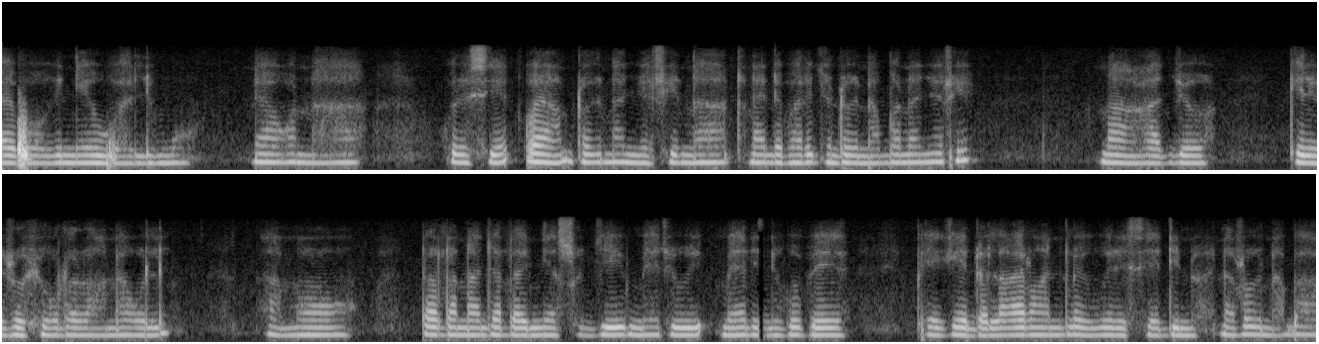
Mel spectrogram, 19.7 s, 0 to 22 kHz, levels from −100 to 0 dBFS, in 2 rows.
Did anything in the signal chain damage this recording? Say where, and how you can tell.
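Yes. At the codec stage, the whole clip carries AMR wideband (HD Voice) coding at a low rate: speech sounds rough and raspy throughout, which fits AMR-WB at about 8.85 kbit/s. The pulse-driven vocal tract model can't represent the voice cleanly at that rate, and the top band above 6.4 kHz is filled with shaped noise.

At the network or radio stage, lost AMR speech frames cause a brief drop toward near silence from 15.54 to 15.61 s, a 40 ms gap that fits two lost 20 ms frames. The decoder repeated the last good pitch and vocal tract settings at falling gain, and the voice returns weak or rough for a moment.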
